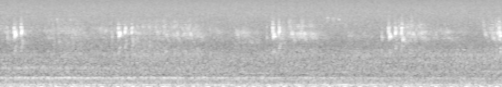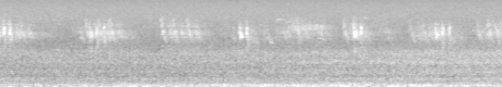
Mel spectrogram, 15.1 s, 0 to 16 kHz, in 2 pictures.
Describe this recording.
Sunny morning of February 2020. 3rd Floor. Living room. Berlinale period of time. Recorded on Zoom H5 built-in X/Y stereo microphone.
